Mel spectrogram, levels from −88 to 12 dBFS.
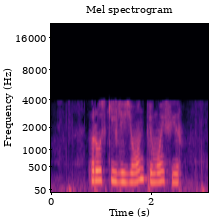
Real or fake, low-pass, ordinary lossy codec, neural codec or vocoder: real; 7.2 kHz; AAC, 16 kbps; none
